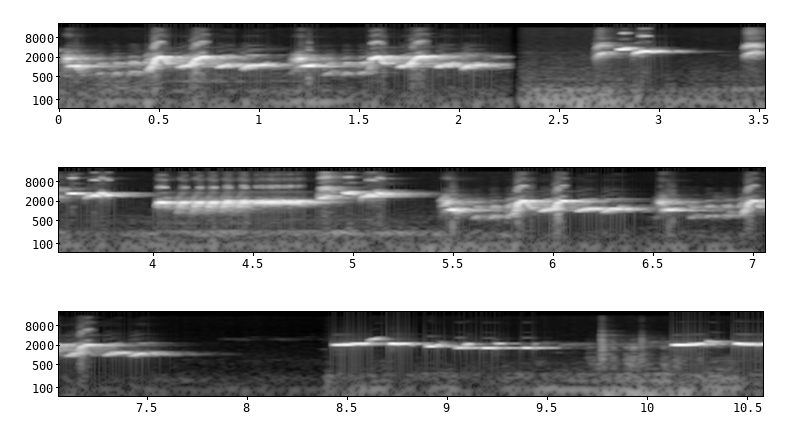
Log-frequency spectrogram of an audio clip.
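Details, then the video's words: White-rumped shama lure song for prompting another bird to sing: repeated bold warbled phrases, some harsh buzzy notes in the middle, a brief silence, then soft thin whistles. "KICAUAN MURAI BATU merangsang EMOSI jadi NYAUT GACOR NGEPLONG BONGKAR MATERI | PANCINGAN MURAI"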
